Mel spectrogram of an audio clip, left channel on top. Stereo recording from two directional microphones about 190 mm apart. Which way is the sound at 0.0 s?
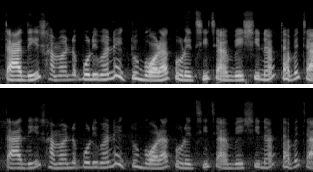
35° left (ahead or behind).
